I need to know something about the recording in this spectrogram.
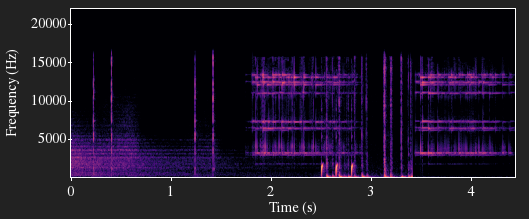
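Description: Music fading out, then a few short clicks, then from about two seconds in a bright bell ringing, broken up by several quick swishes: the sound effects of a subscribe-button click and a ringing notification bell.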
